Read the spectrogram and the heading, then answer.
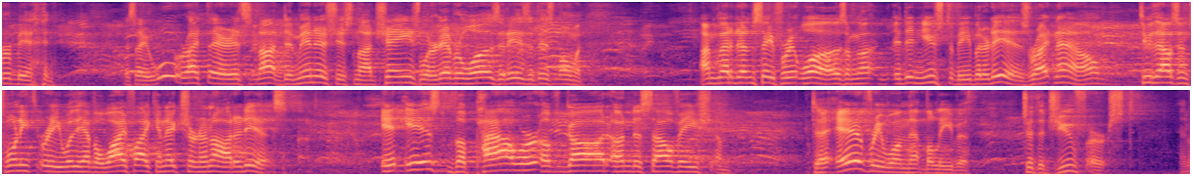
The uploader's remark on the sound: during the Sunday Evening service of the 38th Annual National Pastors' & Workers' Conference in Santa Clara, California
